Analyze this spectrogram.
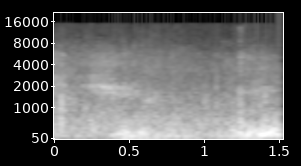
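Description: Wind buffets the microphone on a windy day in a steady, low rumbling roar with gusty swells, loud, and no voices are heard over it.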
